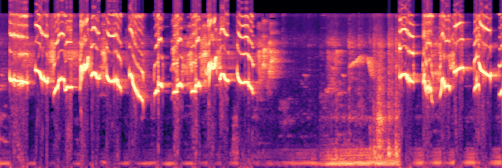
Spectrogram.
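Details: Calls of an Oriental magpie-robin, played to provoke other magpie-robins into song: fast strings of bright whistles and twittering notes, a short pause filled with low rumbling noise, then more whistled phrases.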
